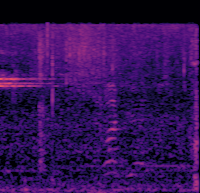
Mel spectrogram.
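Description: Quiet open-air ambience at a football pitch with a few faint, distant voices calling about a second in. The tail of the referee's whistle signalling the penalty fades out right at the start.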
